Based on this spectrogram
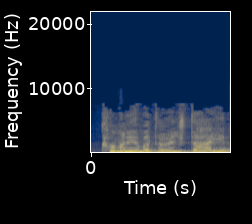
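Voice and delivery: high, loud acted cry for help; desperate plea. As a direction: plead loudly as a frantic parent. Acts a desperate parent pleading.

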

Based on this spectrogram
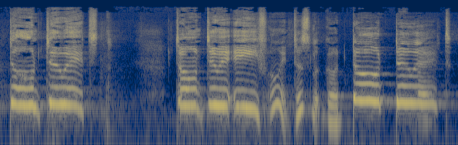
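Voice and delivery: high, pleading shouts at Eve; crowd shouting. Acted. Millions in history crying out to Eve, high desperate shouting. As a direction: cry out to stop her, high and loud. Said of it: "Everyone shouting out".

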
